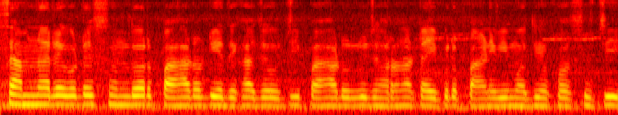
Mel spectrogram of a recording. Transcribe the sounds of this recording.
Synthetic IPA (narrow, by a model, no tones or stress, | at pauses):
samnaɾeɡɔʈesund̪ɔɾpaɦaɽoʈied̪ekʰad͡ʒawt͡ʃʰipaɦaɽuɾud͡ʒʱɔɾɔɽ̃aʈajpɾepaɽ̃ibimɔd̪ʱjɔkʰɔsut͡ʃʰi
